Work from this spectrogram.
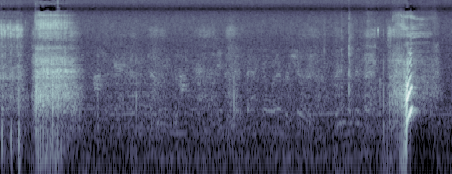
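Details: Bailey the Beagle dreaming in sleep gives a short rising whimper near the end, a brief squeaky yelp climbing in pitch after long quiet, with a rustling bump at the start.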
